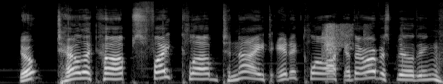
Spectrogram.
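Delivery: very high, loud, joking announcer's call. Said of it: "it's very loud underground".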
